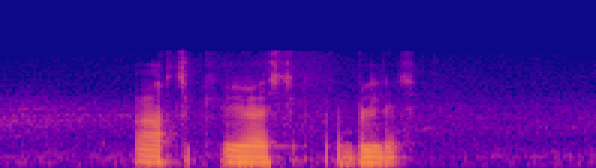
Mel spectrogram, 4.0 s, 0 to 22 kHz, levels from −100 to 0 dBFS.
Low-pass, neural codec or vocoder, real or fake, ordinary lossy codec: 7.2 kHz; none; real; none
